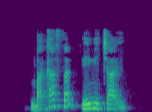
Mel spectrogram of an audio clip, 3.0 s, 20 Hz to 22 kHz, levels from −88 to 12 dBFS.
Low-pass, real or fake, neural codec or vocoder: 7.2 kHz; real; none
